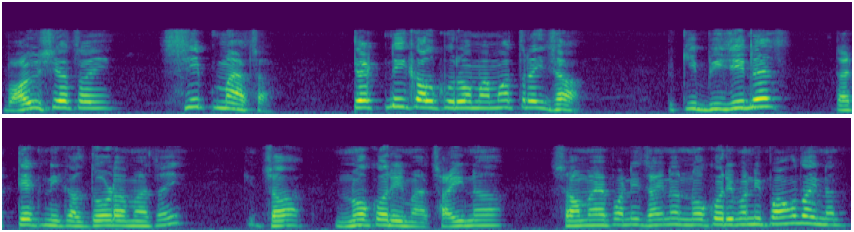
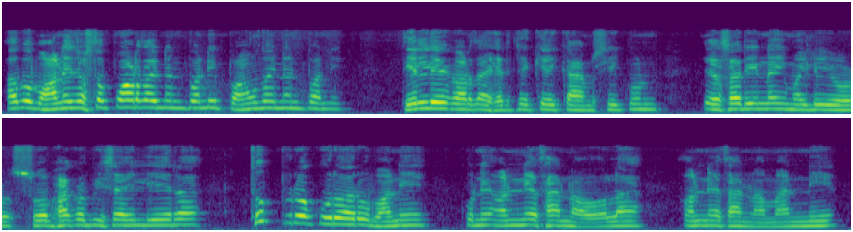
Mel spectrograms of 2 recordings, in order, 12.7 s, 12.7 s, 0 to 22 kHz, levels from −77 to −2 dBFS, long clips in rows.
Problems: background sounds at intervals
